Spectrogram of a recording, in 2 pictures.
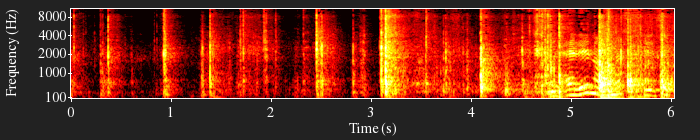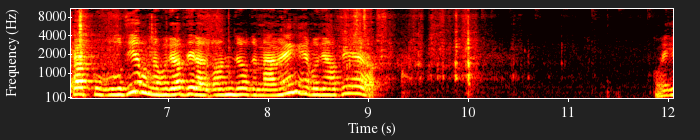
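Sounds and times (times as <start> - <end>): plastic packaging crackling: 0.0 - 11.3.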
